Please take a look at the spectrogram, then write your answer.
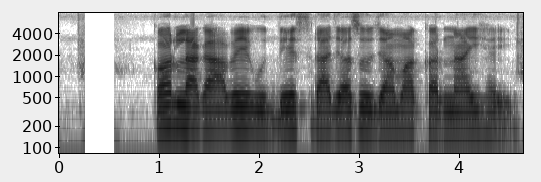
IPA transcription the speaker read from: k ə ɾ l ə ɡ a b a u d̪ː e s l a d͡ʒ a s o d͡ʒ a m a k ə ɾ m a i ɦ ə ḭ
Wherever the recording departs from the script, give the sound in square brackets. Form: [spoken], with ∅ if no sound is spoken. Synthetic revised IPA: k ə ɾ l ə ɡ a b [e] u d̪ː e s [ɾ] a d͡ʒ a s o d͡ʒ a m a k ə ɾ [n] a i ɦ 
